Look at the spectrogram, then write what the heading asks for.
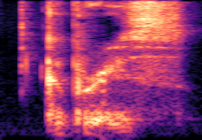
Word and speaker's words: Caprice: Caprice. Just like the car.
